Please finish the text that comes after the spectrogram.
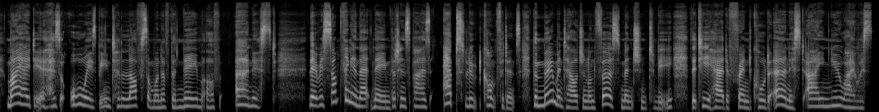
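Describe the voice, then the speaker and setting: A woman's voice: on the high side, moderate pace, dry recording, studio quality, close to an everyday voice. A woman playing a self-assured, romantic young upper-class English lady in a comic radio play, speaking in a precise, affected way. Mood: assured adoration. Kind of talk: theatrical comedy-of-manners radio acting.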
